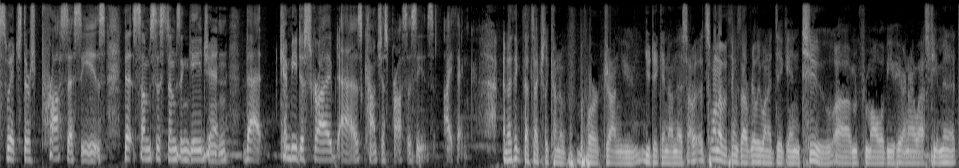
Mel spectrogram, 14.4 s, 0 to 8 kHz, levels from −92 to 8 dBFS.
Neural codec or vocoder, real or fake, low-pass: none; real; 7.2 kHz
